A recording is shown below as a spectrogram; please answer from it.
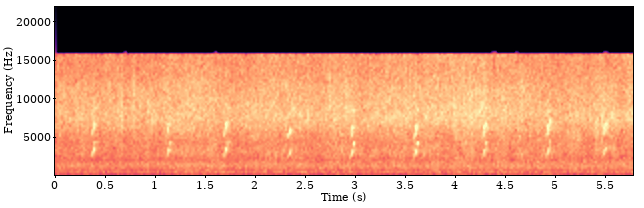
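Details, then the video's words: Foraging honey bees coming and going at a top bar hive entrance, a continuous thick hum of wing vibration with small high clicks recurring about twice a second. "Bees Sound Effects | WHITE NOISE | RUIDO BLANCO RELAJANTE Sonido de las Abejas"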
